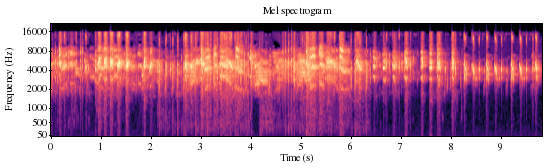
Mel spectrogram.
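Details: Swiftlets, a recording labelled Sp M567: dense, continuous high chirping and twittering with rapid clicking pulses, layered calls overlapping throughout with no pauses.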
